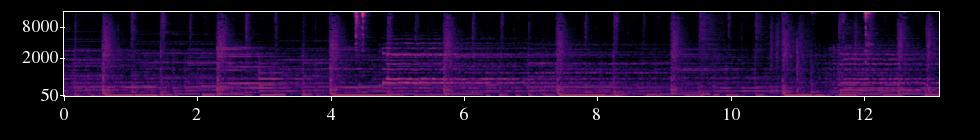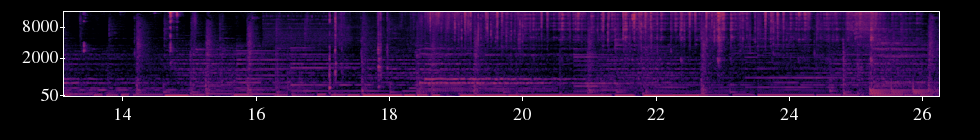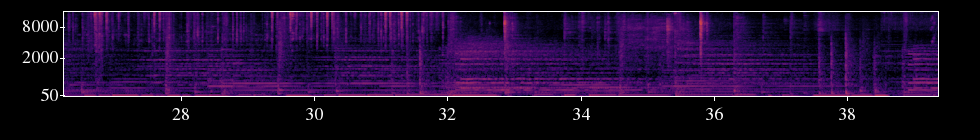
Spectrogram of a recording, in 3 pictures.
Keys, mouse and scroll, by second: 14.7 Return, 18.8-35.0 typing, 35.8 Return, 37.6-38.3 typing, 38.6 click, 39.1 click, 39.3 click.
